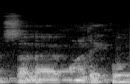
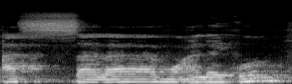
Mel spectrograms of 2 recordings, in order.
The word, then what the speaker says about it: assalamualaikum: Ingatkan kita mengucapkan salam itu k boleh kita mengucapkan asalamualaikum warahmatullah. Asalamualaikum warahmatullah. Tertinggal alif lamnya. Jadi harus ada assalamualaikum. warahmatullah. Jangan Asalamualaikum warahmatullah.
